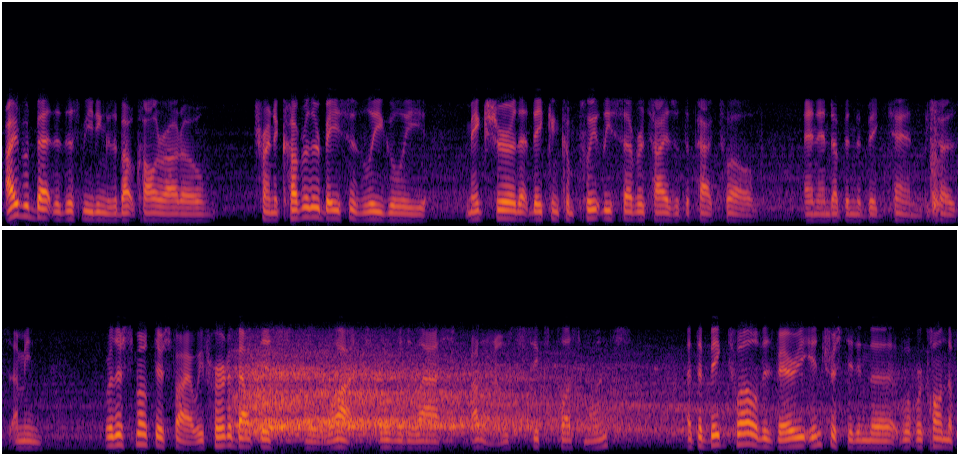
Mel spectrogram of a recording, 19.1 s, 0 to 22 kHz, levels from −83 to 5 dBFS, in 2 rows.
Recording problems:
phone-call audio; nothing above 3.5 kHz
traffic noise; loud; throughout; as loud as the speech

